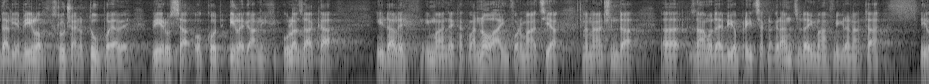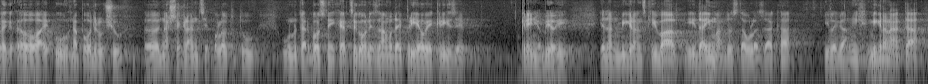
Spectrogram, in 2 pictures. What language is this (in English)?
Croatian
